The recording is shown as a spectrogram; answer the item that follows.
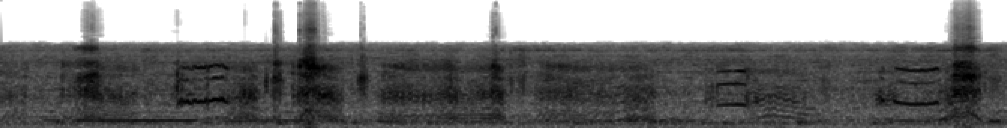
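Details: Cranky Boston Terrier puppy giving short, high whimpering whines with wavering, bent tones, broken by brief sharp noisy bursts over a steady background hiss.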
